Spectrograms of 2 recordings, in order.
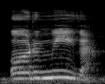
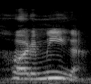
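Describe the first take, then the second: First: The h at the start is silent. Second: The h at the start is pronounced. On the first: The speaker calls it right. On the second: The speaker calls it wrong.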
